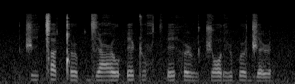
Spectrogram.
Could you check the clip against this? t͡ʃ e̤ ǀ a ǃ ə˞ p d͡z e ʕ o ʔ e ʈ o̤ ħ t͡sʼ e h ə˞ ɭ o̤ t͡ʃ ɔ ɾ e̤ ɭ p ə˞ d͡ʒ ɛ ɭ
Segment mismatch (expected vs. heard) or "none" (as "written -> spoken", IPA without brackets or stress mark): none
